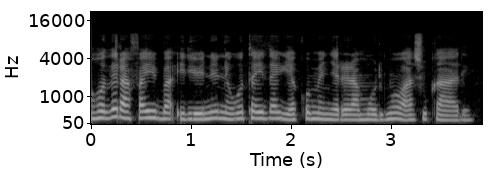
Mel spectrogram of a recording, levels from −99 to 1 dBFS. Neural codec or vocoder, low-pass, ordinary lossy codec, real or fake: vocoder, 22.05 kHz, 80 mel bands, WaveNeXt; 9.9 kHz; none; fake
